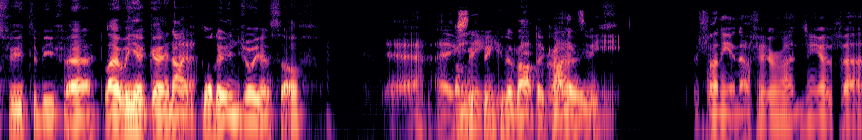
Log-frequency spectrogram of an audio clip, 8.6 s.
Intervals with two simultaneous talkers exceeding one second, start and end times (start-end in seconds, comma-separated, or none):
4.5-6.2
